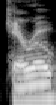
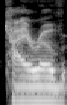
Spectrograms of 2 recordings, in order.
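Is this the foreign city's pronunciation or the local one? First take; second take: local; foreign. First: It uses the local pronunciation of the town. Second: It uses the usual pronunciation of the foreign city. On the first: It names the local town. "we say Cairo" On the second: It names the famous city abroad. "famous cities in other countries"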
